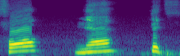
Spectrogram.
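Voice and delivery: "Phonetics" very slowly in separated syllables. Shown as a demonstration. Teacher shows students the syllable break, "phonetics" slowly syllable by syllable. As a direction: break "phonetics" into three parts, pausing after each. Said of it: "তাহলে কেমনি হলো?".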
